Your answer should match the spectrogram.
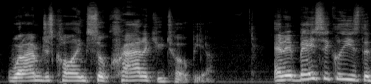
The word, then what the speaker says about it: Utopia: uh the good place but also being uh pronounced in a different way it sounds like no place so literally Utopia is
